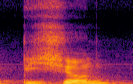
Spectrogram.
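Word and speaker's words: פישון: Este término Pisón, vamos a ver que en el hebreo que sería Pishón, y Pishón, que se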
